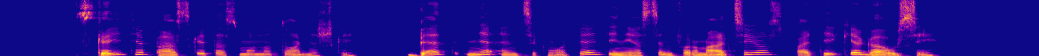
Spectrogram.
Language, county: Lithuanian, Kaunas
